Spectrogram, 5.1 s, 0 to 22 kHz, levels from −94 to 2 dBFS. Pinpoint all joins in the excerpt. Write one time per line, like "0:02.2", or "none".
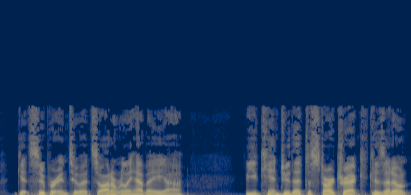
0:03.1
